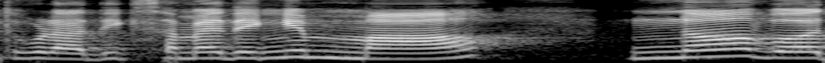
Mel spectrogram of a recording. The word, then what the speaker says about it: मानवः: थोड़ा अधिक समय देंगे, माँ। न व दोनों अक्षर में अ मिक्स करेंगे, मानव। व में अ की मात्रा तो विसर्ग को पढ़ेंगे, ह, मानवः।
